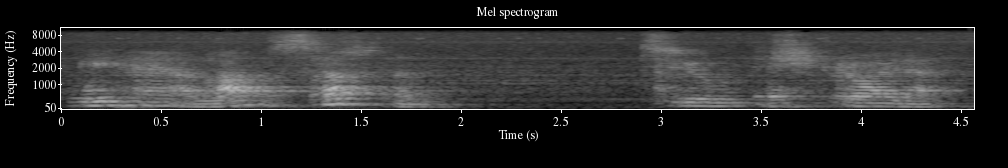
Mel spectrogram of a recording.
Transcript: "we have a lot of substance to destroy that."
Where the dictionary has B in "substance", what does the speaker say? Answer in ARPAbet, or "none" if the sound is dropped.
none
